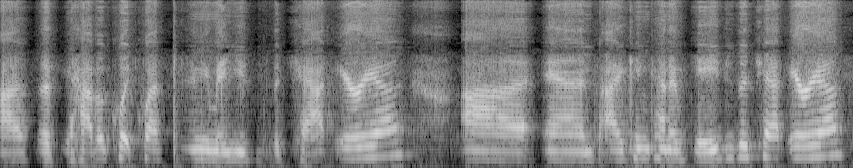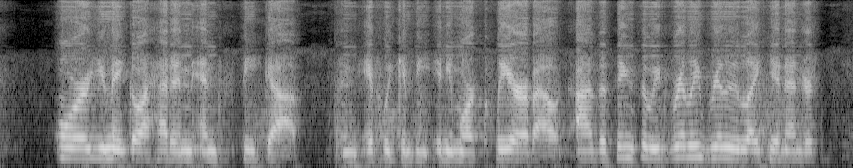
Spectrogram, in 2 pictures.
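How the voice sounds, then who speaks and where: A woman talks fairly quickly, her medium pitch rising and falling in an ordinary way. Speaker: energy work coach. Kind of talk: webinar presentation. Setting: conference call. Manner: fast.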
